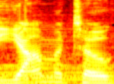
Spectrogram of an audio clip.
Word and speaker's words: Yamato: highlight of this park and garden is the Yamato Kon the original Morikami museum named after George Murakami a Miyagi Japan native the only member of the original Yamato colony to stay in Delray Beach after world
